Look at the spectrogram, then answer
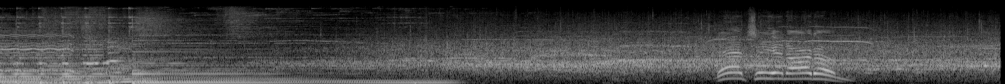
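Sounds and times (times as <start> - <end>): audience applause and cheering: 1.2 - 10.0.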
